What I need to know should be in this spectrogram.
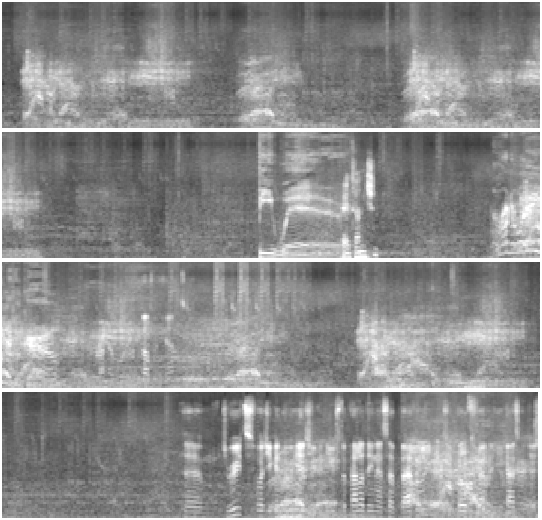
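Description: Spells crackle and burst in a game battle.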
